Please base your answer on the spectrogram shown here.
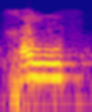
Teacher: الواو ساكنة بس قبلها الخاء مفتوحة، ما طبقت عليها القاعدة، فهذه تسمى واو غير مدية، خوف. مثلا نقول بيت، الياء ساكنة ولكن قبلها غير مكسور مفتوح، هذه نسميها حرف لين ولا تسمى حرف مد.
